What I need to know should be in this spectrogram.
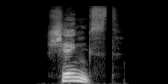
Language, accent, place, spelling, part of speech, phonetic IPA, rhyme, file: German, Germany, Berlin, schenkst, verb, [ʃɛŋkst], -ɛŋkst, De-schenkst.ogg
- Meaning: second-person singular present of schenken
